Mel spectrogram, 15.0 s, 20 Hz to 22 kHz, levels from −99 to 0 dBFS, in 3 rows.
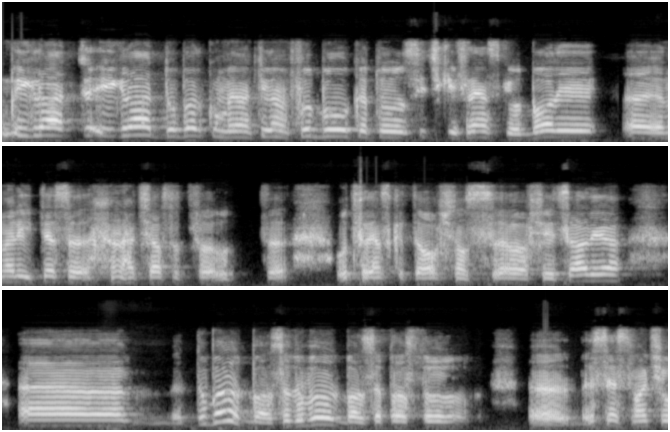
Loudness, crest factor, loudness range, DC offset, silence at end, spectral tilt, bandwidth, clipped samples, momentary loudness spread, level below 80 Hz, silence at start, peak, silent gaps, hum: -15 LUFS; 16 dB; 2 LU; under 0.1%; 0 s; -0.5 dB/octave; 8.2 kHz; under 0.1%; 8 LU; -66 dBFS; 0 s; 0 dBFS; none; none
